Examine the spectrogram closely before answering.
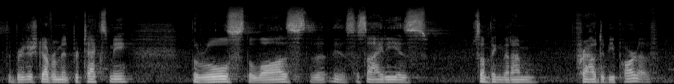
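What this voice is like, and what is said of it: American accent. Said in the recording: “I still have a lot of American in me. You can hear it in my voice.”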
